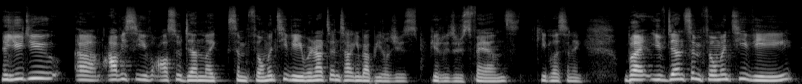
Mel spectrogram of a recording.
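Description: A woman with a raspy voice hosting a casual interview and gushing over her guest. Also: mid-range voice, a little fast, darkish tone. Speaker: podcast host.

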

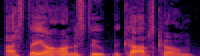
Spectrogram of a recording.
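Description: A man with an American accent telling casual, comedic stories in animated, profane slang as a guest comedian. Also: on the high side, moderate pace, no room sound.

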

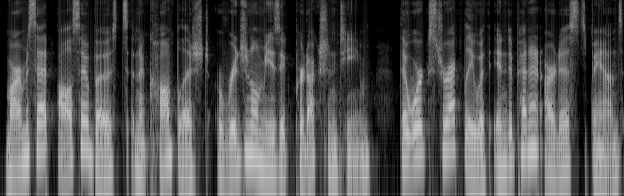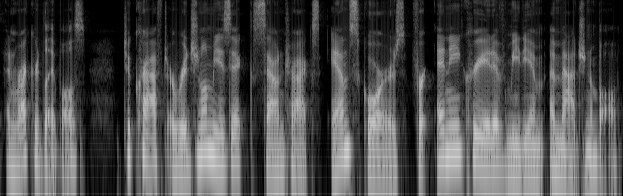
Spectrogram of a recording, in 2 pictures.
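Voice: mid-range voice, sing-song, brisk, vocal fry, no room sound, clean studio sound. A podcast host who moves between interview chat and scripted show announcements.

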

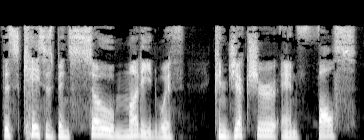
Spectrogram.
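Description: A man's voice: a little high, takes it slowly, a little mellow, dry recording, clean studio sound. A man co-hosting a podcast, musing in casual chat and rambling through restarts as he wraps up a topic. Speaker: podcast co-host. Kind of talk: casual chat, wrapping up an episode.

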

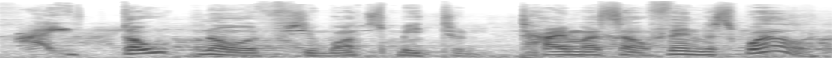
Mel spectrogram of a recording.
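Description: An actor, a woman, playing a blunt, halting non-human pack creature, a terse outsider in a fantasy audio drama. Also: fairly low pitch, big pitch swings, long reverb tail, noisy background. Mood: hesitant, puzzled.

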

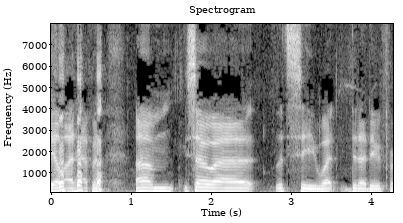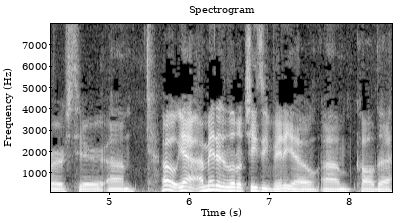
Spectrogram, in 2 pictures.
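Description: A man hosting a casual group podcast in a loose, hesitant, improvised way. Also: medium pitch. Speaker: podcast host.

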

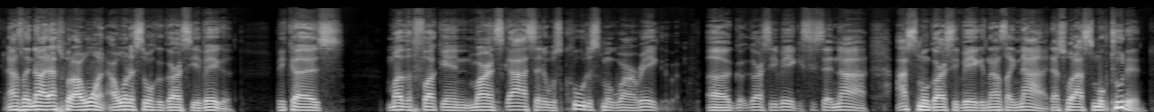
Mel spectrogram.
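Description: A young man in a casual monologue, rambling with many fillers and casual swearing, his voice on the higher side for him. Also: fairly even intonation, quick pace, a little mellow, no room sound, clean studio sound. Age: young adult. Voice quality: higher-toned voice.

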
